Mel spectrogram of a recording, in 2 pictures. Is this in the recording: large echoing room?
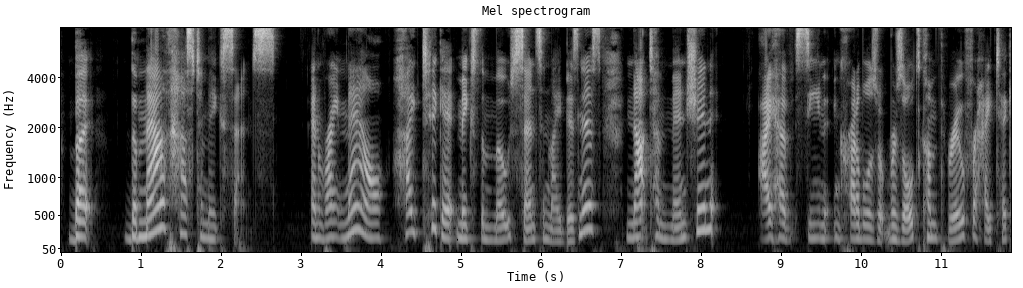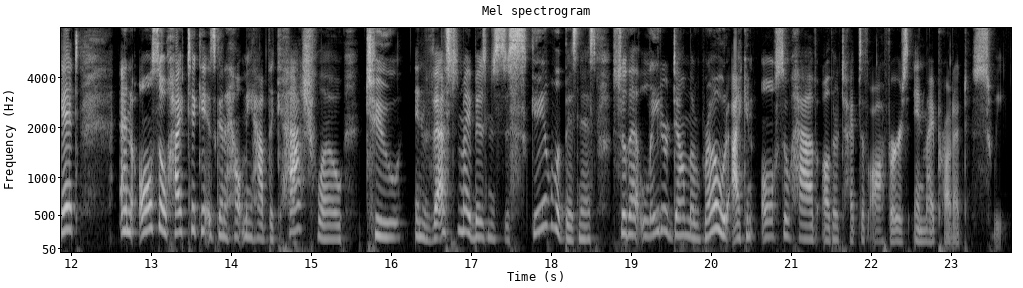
no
